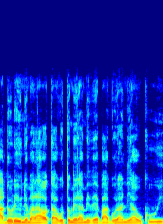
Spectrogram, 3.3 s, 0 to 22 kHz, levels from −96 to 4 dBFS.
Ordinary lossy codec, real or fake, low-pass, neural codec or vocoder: Opus, 64 kbps; real; 14.4 kHz; none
